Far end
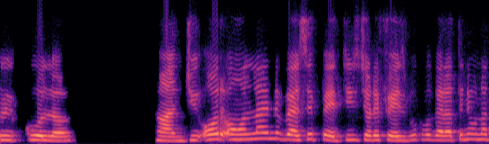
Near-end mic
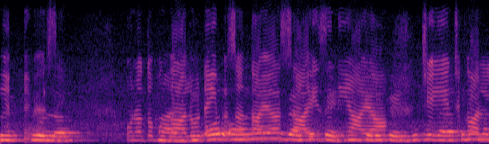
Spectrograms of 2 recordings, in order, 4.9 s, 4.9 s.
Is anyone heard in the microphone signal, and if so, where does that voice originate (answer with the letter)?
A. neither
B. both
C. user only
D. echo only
B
